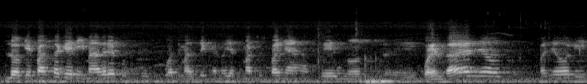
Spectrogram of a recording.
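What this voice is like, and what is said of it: Spanish accent from Spain. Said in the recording (Spanish): “como verás por el acento, soy de España”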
